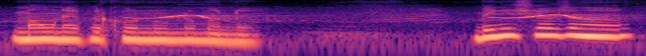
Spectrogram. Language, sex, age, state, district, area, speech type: Bodo, male, 30-45, Assam, Udalguri, rural, spontaneous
